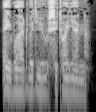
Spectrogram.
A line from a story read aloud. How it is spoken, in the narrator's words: he said quietly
